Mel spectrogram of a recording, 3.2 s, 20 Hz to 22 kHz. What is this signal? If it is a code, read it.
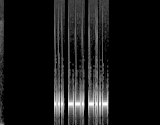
Morse code, heard as a keyed tone, about 36 wpm, 700 Hz. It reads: SGX
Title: USA Call Sign Postfixes - 3 Letters 35wpm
